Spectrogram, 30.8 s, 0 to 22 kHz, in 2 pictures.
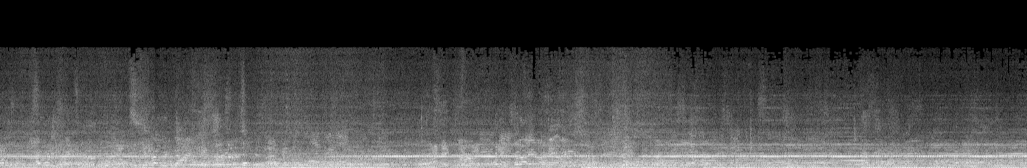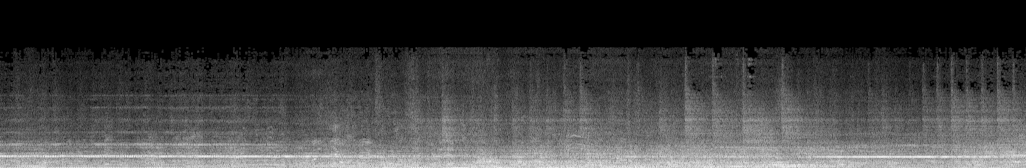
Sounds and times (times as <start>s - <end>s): Speech: 0.0s - 30.7s.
